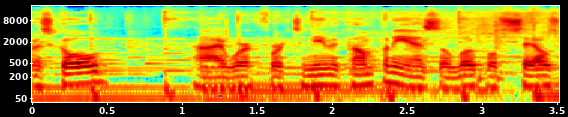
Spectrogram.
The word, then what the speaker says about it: Tnemec: Well, you pronounced Tnemec correctly, which is a rare thing in general. So yes, Tnemec.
